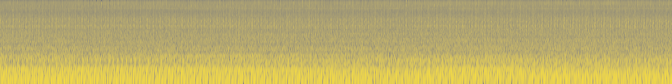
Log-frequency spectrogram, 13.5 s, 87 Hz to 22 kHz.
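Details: 1967 IH Loadstar 1600 shop truck V8 during overhaul: loud, deep, steady idle with even pulse, no hiss or hunting, running a lot better, slight tapping suspected from exhaust; normal idle.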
